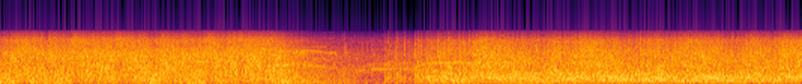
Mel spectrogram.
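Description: Mascletà firecracker barrage, the bangs so dense that they merge into one loud, continuous noise. It eases briefly about four to five seconds in, where a few whistles glide down, then comes back at full density.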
